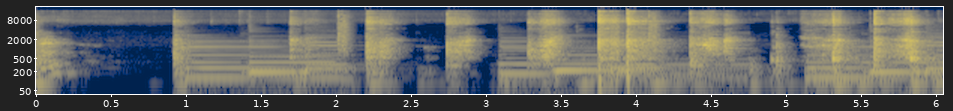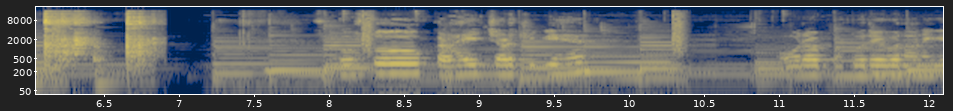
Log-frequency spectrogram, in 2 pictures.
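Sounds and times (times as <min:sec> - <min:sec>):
metal spoon scraping metal pot: 0:01.7 - 0:06.9.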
